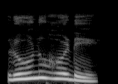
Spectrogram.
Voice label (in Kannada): "ರಣಹೊಡೆ", Kannada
